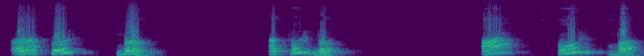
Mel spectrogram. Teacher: অপূর্ব এভাবে লিখবো। তাহলে আদ্য অ হয়ে গেল ও, অর্থাৎ অ ধ্বনির সংবৃত উচ্চারণ হলো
